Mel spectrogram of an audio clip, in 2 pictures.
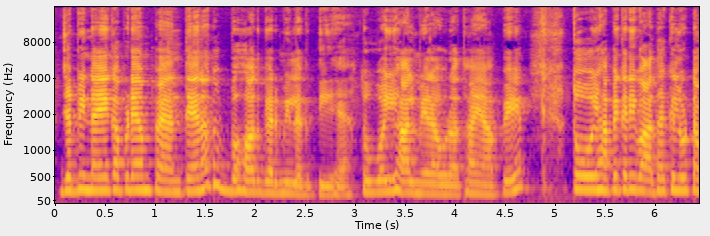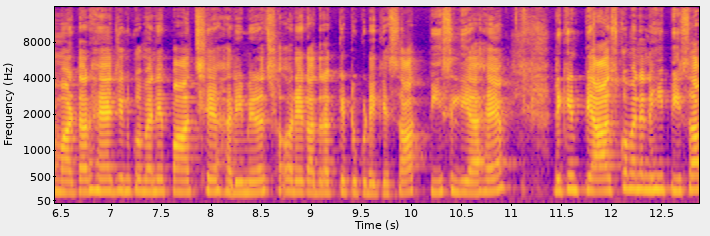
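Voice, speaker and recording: A woman's voice: fairly high pitch, moderate pace. Chatty woman narrating her cooking. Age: middle-aged. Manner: chatty, step-by-step explaining while cooking. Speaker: cooking vlogger. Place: home kitchen.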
